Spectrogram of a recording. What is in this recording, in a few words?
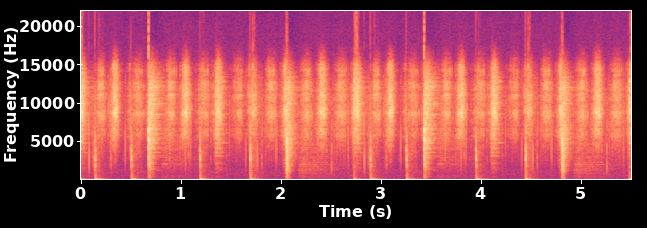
And Wah Wah; Zero-G; Beneath The Planet of The Breaks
